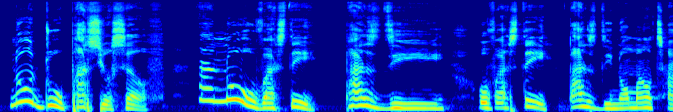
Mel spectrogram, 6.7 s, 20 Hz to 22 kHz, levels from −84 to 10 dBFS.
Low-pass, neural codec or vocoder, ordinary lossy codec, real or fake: none; none; none; real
